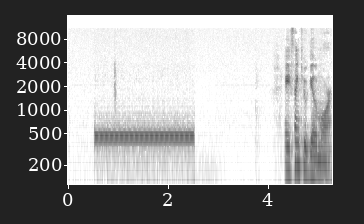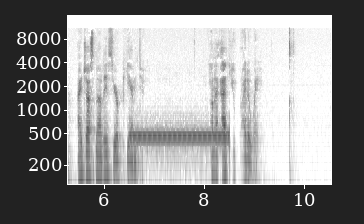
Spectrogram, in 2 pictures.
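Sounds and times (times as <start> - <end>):
faint hiss: 0.0 - 10.5
telephone ringback tone while placing a call: 0.5 - 2.6, 6.6 - 8.5
speech: 4.3 - 6.9, 8.1 - 9.2.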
